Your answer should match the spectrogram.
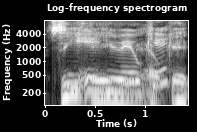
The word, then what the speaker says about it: caulk: C A U L K. The L is silent. It's it's And you're making it silent. You're saying The L isn't actually silent. It's caulk. You don't get um a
